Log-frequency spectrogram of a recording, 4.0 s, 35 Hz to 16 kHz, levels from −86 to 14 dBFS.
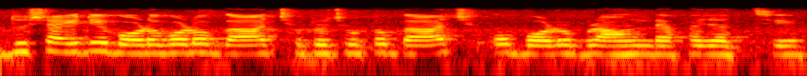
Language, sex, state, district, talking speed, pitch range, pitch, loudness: Bengali, female, West Bengal, Purulia, 235 wpm, 205-230 Hz, 215 Hz, -16 LUFS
